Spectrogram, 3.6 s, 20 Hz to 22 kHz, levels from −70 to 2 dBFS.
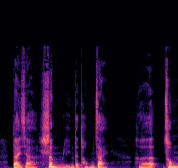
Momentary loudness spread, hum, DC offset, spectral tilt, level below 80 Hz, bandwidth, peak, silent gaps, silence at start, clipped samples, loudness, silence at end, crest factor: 9 LU; none; under 0.1%; -5 dB/octave; -40 dBFS; 16.5 kHz; 0 dBFS; none; 0.25 s; under 0.1%; -16 LUFS; 0 s; 16 dB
